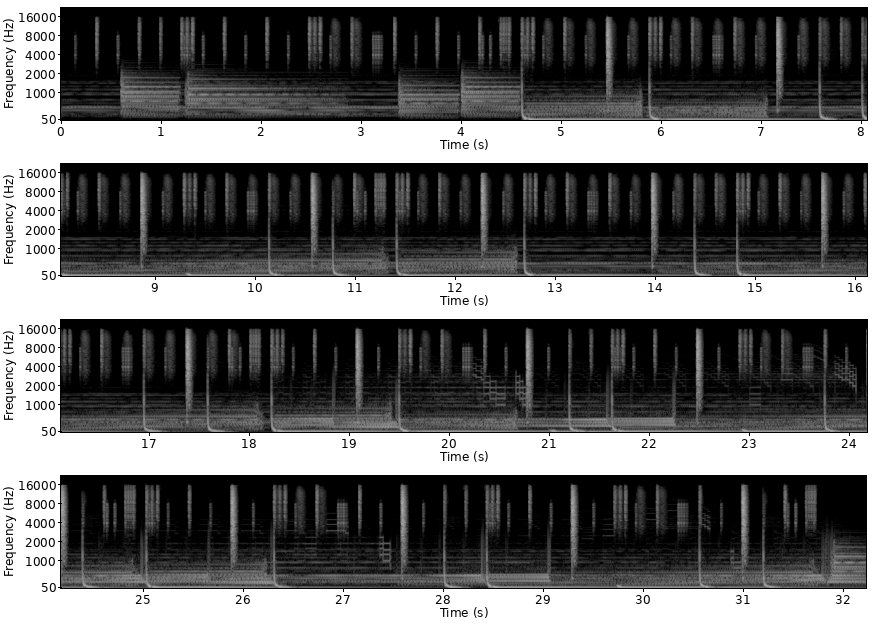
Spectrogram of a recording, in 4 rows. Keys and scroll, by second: 0.0-1.8 Page_Down, 0.5 Up, 2.5-4.0 typing, 4.0 Home, 10.6-11.5 typing, 13.5 typing, 25.4-26.7 typing.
